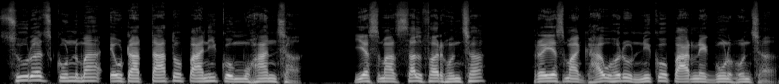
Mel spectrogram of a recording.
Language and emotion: Nepali, neutral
